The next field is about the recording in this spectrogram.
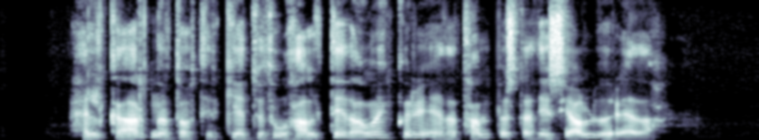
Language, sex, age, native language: Icelandic, male, 50-59, Icelandic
